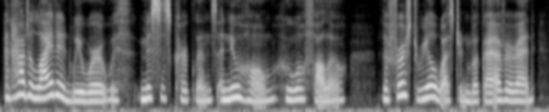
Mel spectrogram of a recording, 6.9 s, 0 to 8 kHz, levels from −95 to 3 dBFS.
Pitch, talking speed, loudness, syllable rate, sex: 240 Hz, 185 wpm, -18 LUFS, 4.7 syllables/s, female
